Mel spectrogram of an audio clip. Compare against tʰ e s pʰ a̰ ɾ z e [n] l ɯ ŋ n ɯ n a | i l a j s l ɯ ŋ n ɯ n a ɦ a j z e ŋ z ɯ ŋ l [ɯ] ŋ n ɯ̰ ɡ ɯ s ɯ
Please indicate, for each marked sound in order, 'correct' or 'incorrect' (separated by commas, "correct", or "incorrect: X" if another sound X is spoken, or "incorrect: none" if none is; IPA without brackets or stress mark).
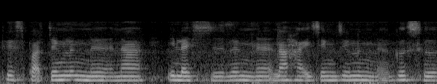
incorrect: ŋ, correct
